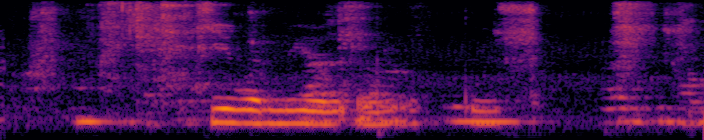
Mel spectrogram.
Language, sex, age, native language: Icelandic, female, 8, Icelandic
